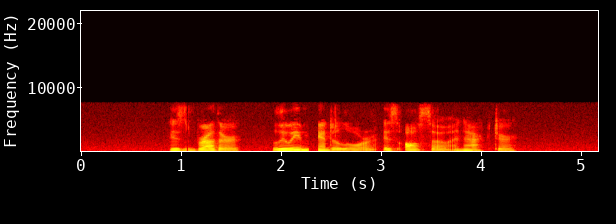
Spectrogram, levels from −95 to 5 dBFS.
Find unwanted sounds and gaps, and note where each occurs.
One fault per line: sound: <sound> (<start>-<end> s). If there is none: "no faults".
sound: dropout (2.3-2.4 s)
